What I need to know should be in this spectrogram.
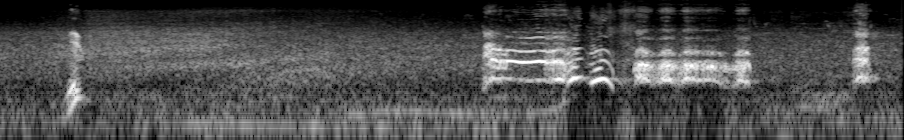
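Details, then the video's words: Dog barking: a burst of loud, harsh, rapid barks in the middle of the recording over steady background noise, with some speech-like sounds and a single sharp yelp near the start. "Terrifying dog barking"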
